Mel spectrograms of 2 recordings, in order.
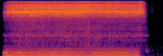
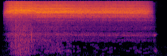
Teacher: There's no vibration or buzzing in your throat. This is called voicing, and we'll talk a bit more about that in a moment.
